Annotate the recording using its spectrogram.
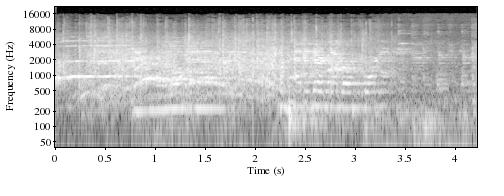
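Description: Audience cheering: high whoops rising sharply at the start and held, several voices overlapping, with applause and music underneath; it dies down after about three seconds.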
